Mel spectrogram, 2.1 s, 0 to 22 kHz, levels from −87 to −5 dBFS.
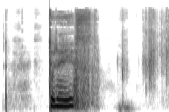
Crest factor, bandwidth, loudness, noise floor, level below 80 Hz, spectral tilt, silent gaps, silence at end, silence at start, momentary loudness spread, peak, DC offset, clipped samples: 18 dB; 16 kHz; -14 LUFS; -51 dBFS; -54 dBFS; -4.5 dB/octave; none; 0.2 s; 0.6 s; 25 LU; 0 dBFS; under 0.1%; under 0.1%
